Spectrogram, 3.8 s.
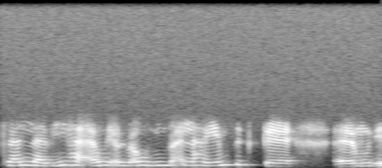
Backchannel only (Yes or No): Yes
